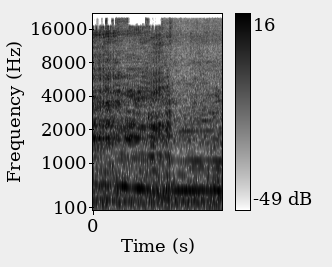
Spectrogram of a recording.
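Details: Cattle at the Ambari market in Dinajpur district, Bangladesh, 19 January 2026, where Sahiwal, Sindhi and local dairy cows stand with calves: one sustained, even moo filling the moment, with market murmur behind.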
